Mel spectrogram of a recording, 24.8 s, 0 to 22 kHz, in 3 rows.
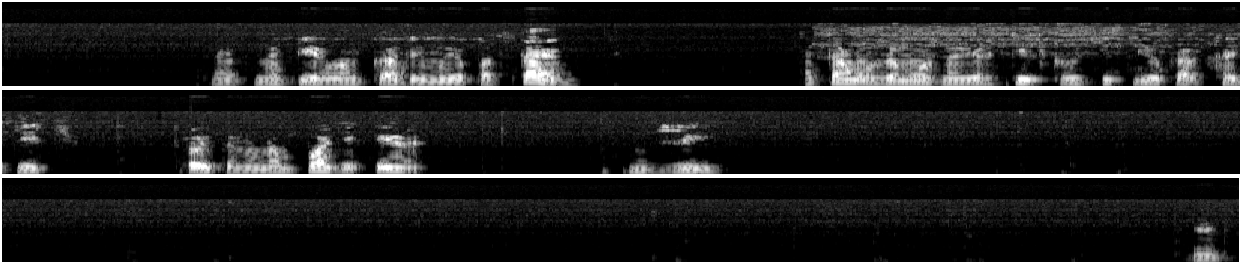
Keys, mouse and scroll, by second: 1.6 click, 2.9 middle click, 4.1 g, 5.6 middle click, 6.7 g, 7.9 middle click, 9.0 KP_3, 10.6 r, 12.4 g, 15.9-17.5 middle drag, 18.1-20.9 middle drag, 20.9 scroll down 1, 22.5 scroll up 1, 22.7 shift+middle click, 23.8-24.7 middle drag.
